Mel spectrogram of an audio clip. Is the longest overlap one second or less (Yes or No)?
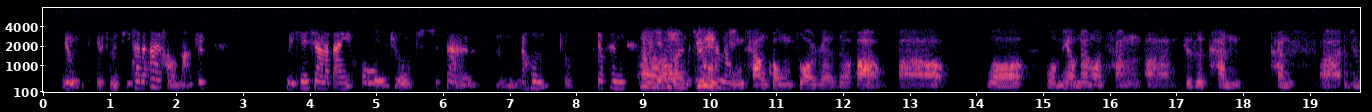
No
